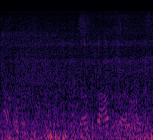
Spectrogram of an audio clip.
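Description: Indistinct voices, faint and in the distance, over a steady low rumble of wind on the microphone.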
